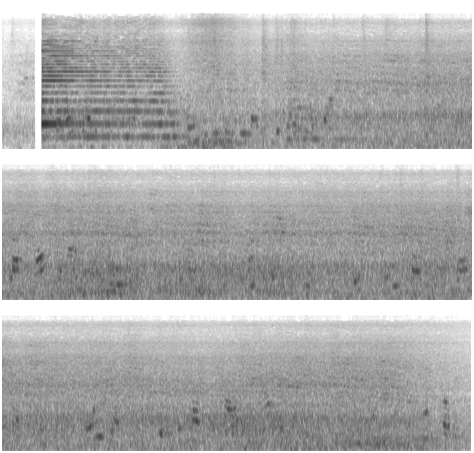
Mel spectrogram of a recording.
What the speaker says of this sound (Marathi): आता ही जयपूरला चालली आहे ट्रेन.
